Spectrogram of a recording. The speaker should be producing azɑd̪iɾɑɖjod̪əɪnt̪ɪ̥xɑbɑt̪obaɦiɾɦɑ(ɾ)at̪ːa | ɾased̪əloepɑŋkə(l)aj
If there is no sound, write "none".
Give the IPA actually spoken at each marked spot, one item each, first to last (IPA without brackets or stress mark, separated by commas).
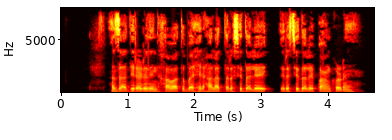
l, ɽ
